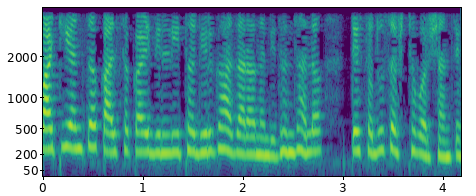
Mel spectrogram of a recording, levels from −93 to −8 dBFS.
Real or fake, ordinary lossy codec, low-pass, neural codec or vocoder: real; none; 3.6 kHz; none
